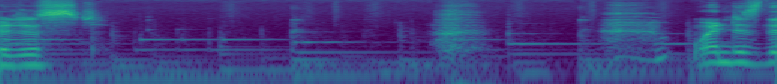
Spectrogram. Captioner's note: exhales; laughs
